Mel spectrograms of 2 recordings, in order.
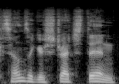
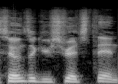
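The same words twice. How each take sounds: First: It is said in an encouraging, supportive tone. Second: It is said in an annoying, needling tone.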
